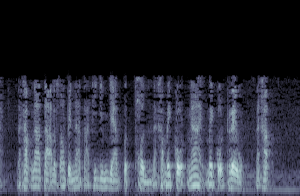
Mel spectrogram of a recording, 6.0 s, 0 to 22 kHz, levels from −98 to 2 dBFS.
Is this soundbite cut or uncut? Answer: uncut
